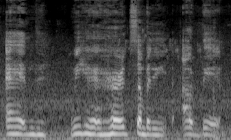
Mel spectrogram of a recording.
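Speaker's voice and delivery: normal talking voice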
